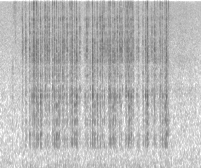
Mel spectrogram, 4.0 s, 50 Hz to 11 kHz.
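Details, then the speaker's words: GK61 hot-swap keyboard, Zilent V2 62g switches lubricated with thick lube, 1.5mm thick OEM PBT keycaps: soft muted clacks at an uneven typing pace, no spring ping on the upstroke; lubed switches sound smooth and quiet. "so we'll see what they start sounding like when they are lubricator versus unlubricated this is the lubricated side"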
